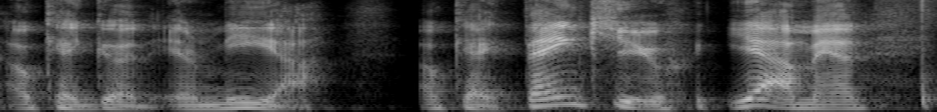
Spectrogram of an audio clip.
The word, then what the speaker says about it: Iremia: And this is laid out just like the viola, as far as Iremia. Okay, there we go. So accent on the me. Okay, good. Iremia.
